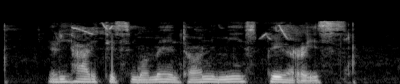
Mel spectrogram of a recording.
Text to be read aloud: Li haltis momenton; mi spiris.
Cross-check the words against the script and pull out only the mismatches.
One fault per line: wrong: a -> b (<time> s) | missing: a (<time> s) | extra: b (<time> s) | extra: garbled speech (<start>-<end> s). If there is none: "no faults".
no faults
